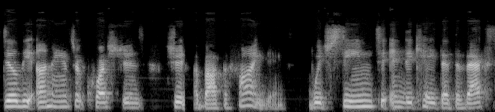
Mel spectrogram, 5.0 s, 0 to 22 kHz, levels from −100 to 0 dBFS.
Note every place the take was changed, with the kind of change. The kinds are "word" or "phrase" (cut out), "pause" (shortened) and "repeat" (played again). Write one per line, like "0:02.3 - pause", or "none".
0:01.8 - phrase
0:03.0 - pause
